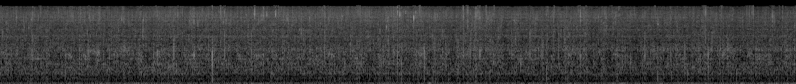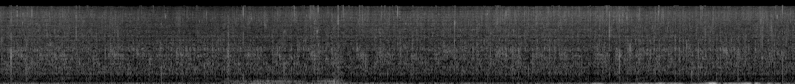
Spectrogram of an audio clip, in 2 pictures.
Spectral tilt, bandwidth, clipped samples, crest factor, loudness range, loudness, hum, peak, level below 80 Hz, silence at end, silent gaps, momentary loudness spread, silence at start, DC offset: 1.5 dB/octave; 17 kHz; under 0.1%; 28 dB; 3 LU; -29 LUFS; none; -4 dBFS; -48 dBFS; 0 s; none; 4 LU; 0 s; under 0.1%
